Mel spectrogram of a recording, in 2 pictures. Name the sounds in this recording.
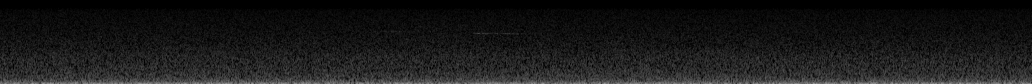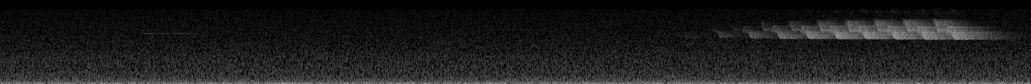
Black-throated Green Warbler, Ovenbird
